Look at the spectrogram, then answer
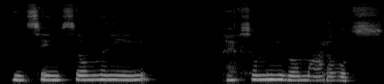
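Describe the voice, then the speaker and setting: A woman's fairly high, somewhat breathy voice with a dark, mellow tone, at a fairly slow pace. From Mexican-American, US. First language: Spanish. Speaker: sculptor. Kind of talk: casual vlog monologue.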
